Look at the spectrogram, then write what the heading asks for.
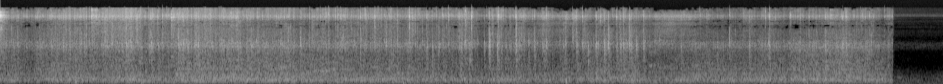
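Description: Steady rain falling on a garden, a dense patter of drop hits over a constant hiss. It cuts off suddenly near the end.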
